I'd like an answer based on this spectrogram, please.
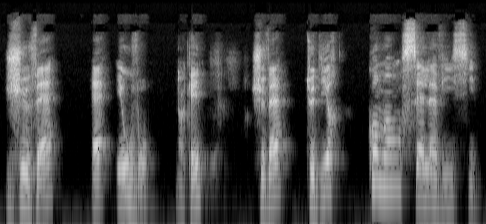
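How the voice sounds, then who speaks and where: A Brazilian language teacher with a Brazilian Portuguese accent gives an online French lesson, patiently repeating words and checking in with his students. His voice is mid-range with a fairly bright tone.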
